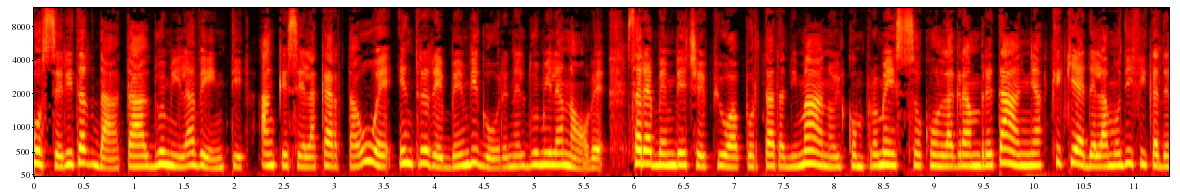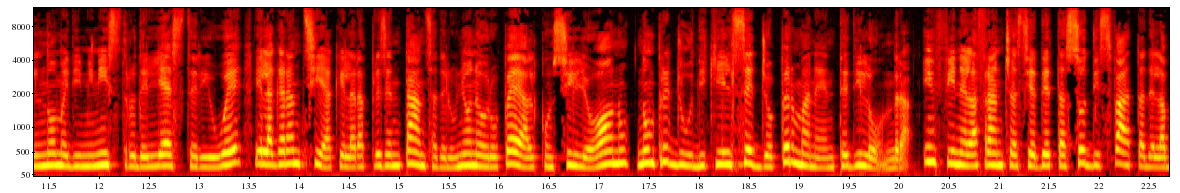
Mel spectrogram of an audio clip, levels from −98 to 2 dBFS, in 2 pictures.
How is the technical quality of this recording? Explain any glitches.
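Listening carefully, nothing in the recording stood out as a technical glitch.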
